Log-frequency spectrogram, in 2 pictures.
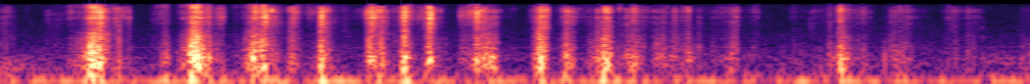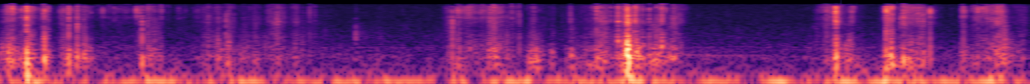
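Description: A dry, porous slice of dried wheat gluten fu shaped as a ring is scraped inside its center hole with an orange plastic earpick. The result is a quick run of crisp, bright scratching and crackling strokes that come in irregular bursts. Quieter stretches fall between the bursts.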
